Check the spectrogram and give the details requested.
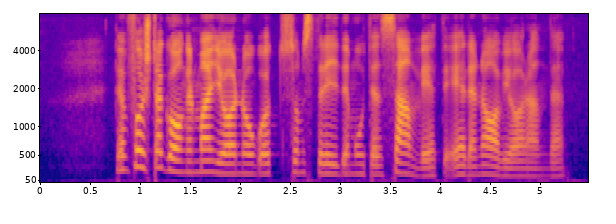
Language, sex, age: Swedish, female, 53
